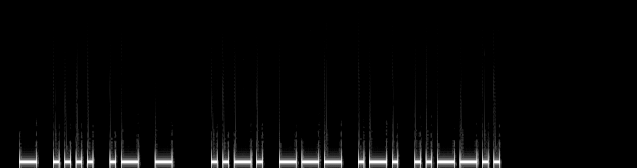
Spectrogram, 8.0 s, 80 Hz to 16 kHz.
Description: Morse code, heard as a keyed tone, about 17 wpm, 700 Hz. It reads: THAT FOR?
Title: Sentences from Top 700 Words 17wpm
